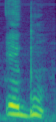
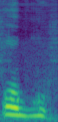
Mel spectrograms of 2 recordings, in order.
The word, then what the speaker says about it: Egun: It is called Shogunro Agogu, which the people call Egun. But the real pronunciation is Ogu, the Ogu language of the Badagris.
